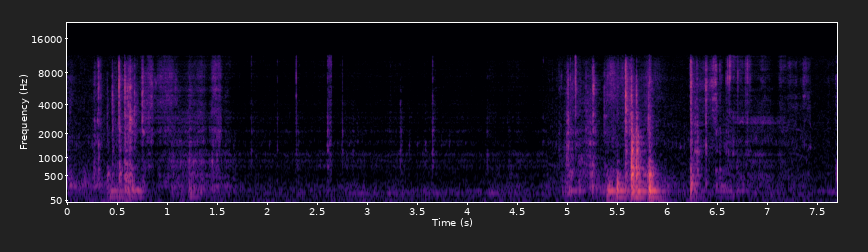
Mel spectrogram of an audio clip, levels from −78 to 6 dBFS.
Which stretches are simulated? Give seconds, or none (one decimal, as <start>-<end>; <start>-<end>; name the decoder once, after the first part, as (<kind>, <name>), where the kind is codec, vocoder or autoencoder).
0.7-4.8 (codec, HILCodec); 6.6-7.2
